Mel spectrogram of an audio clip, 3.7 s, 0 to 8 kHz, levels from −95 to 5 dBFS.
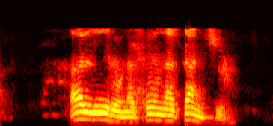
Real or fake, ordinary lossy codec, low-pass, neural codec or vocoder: fake; AAC, 16 kbps; 7.2 kHz; autoencoder, 48 kHz, 32 numbers a frame, DAC-VAE, trained on Japanese speech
